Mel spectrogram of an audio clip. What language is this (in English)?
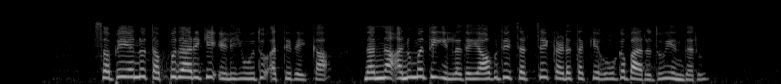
Kannada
